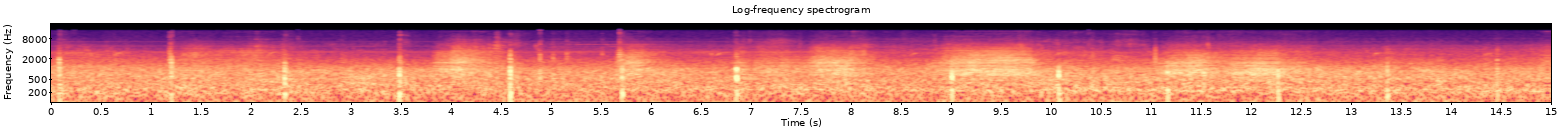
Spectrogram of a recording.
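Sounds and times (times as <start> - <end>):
train wheels clicking on rail joints: 3.5 - 15.0
rushing train rumble: 11.1 - 13.1.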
